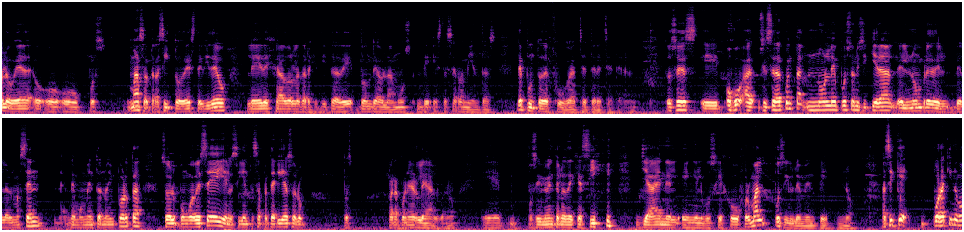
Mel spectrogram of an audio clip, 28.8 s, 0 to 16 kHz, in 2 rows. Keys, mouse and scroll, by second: 1.0 click, 8.5-10.2 middle drag, 10.4 middle click.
